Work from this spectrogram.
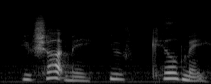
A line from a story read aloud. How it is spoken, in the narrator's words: she whispered, in panting gasps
